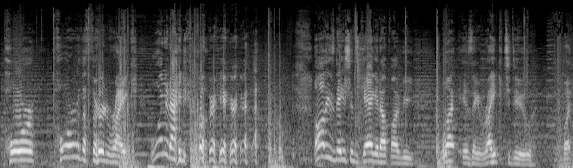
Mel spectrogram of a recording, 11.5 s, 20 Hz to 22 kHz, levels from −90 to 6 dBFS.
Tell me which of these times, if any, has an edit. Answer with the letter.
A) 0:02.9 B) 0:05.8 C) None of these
C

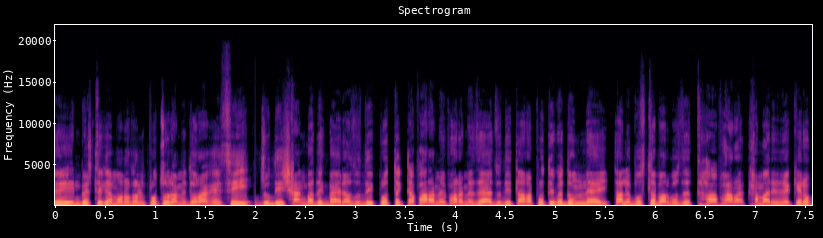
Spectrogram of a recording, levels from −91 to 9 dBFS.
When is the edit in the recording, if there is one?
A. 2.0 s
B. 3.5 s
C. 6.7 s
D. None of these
A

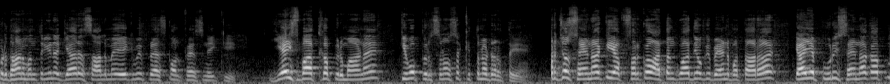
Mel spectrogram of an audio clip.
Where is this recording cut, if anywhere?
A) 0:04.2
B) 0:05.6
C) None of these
B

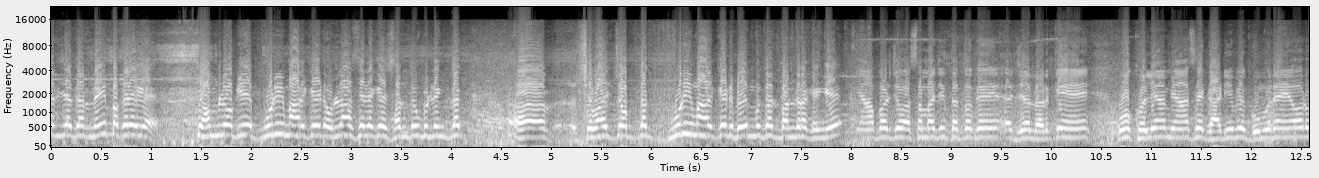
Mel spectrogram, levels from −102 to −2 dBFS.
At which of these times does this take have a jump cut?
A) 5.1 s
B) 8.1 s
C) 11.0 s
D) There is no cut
B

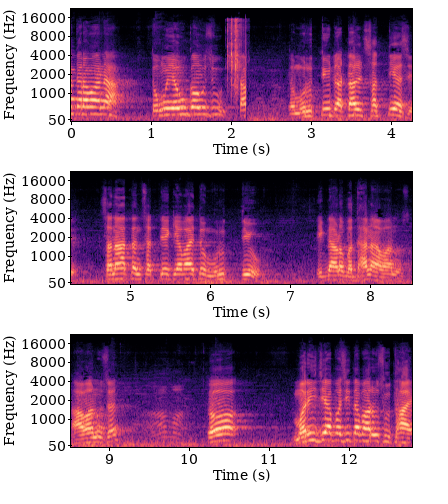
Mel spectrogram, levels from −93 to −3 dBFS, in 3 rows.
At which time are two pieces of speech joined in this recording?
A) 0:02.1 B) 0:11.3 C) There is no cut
A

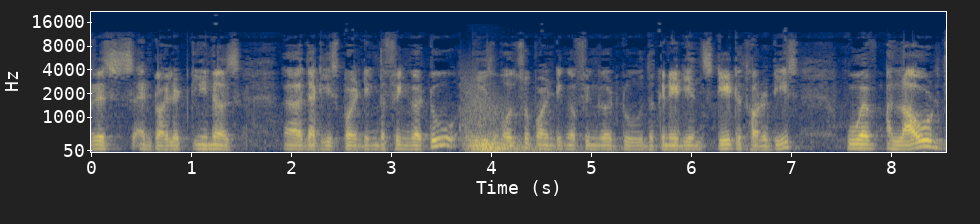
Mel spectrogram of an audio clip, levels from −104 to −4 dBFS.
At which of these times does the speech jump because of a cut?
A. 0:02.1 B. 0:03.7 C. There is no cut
B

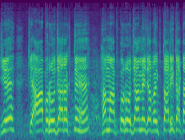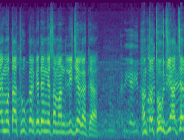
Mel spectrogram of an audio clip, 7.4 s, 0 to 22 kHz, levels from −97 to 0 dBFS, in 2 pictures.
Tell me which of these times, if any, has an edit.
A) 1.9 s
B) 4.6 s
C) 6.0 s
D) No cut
C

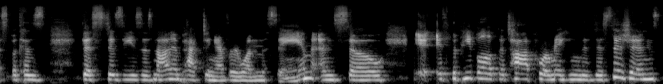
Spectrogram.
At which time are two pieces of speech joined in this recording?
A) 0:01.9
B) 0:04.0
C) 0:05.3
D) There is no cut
B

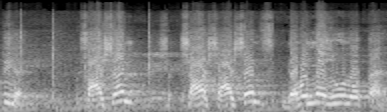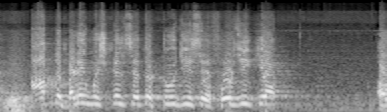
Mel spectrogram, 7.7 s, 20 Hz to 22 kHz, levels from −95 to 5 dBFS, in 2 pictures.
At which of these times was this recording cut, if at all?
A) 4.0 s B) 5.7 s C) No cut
A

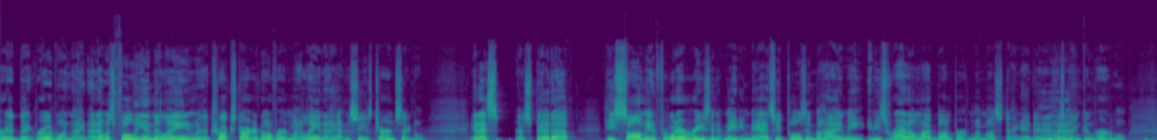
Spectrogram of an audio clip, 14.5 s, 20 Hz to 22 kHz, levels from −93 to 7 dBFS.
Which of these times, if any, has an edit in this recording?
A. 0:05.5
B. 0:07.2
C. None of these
C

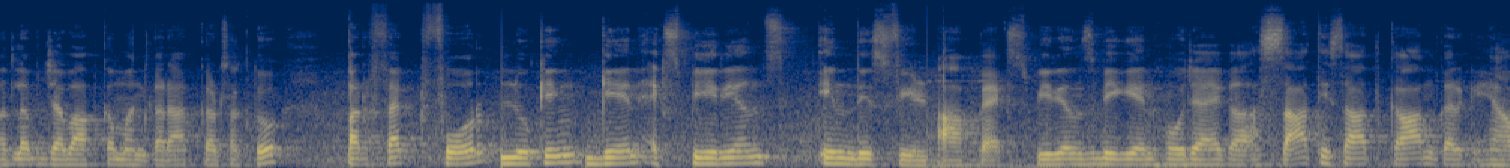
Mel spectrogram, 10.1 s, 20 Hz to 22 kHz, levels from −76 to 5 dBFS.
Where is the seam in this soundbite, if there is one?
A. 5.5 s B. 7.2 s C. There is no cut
C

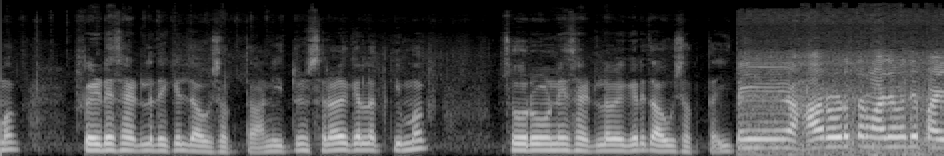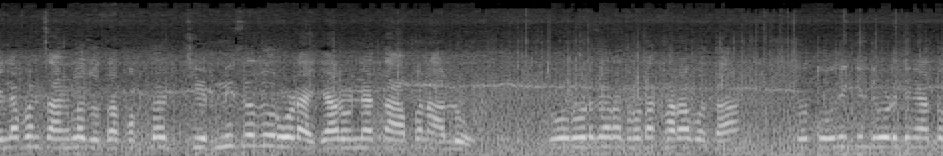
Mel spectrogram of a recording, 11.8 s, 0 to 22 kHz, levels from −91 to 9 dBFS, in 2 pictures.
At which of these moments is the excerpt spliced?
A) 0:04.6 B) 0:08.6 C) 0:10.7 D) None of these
A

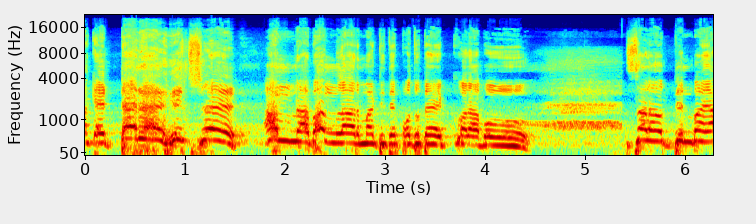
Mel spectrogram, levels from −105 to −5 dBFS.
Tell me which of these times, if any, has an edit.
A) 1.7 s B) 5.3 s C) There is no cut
B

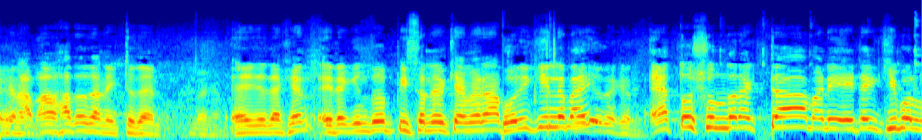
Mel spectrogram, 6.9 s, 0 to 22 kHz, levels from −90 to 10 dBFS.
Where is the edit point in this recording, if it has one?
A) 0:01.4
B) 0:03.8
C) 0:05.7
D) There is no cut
B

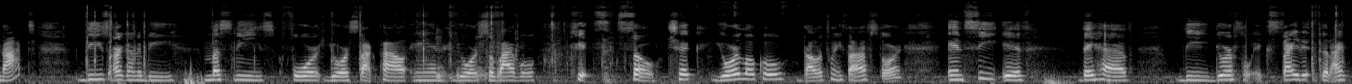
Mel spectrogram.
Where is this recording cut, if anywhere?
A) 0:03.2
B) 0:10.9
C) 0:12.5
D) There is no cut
C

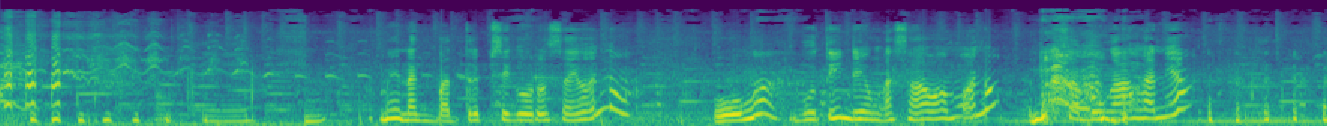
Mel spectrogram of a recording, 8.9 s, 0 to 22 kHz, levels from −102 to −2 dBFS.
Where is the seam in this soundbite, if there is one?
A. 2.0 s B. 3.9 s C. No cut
A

